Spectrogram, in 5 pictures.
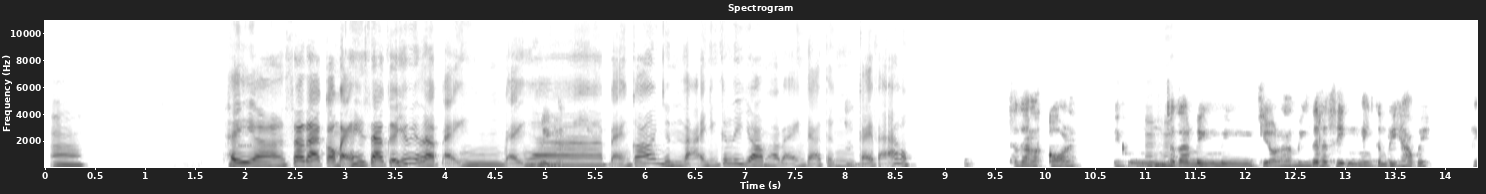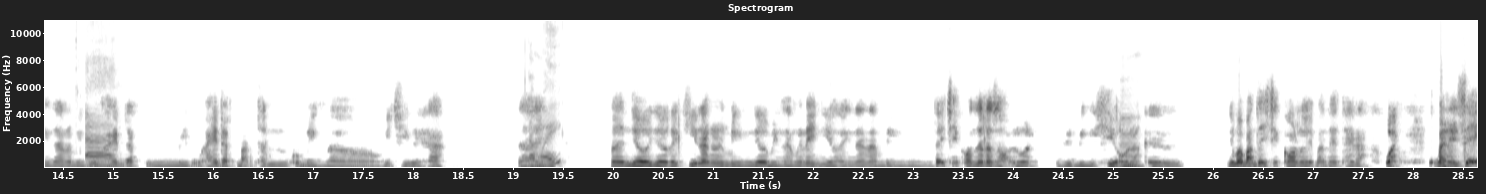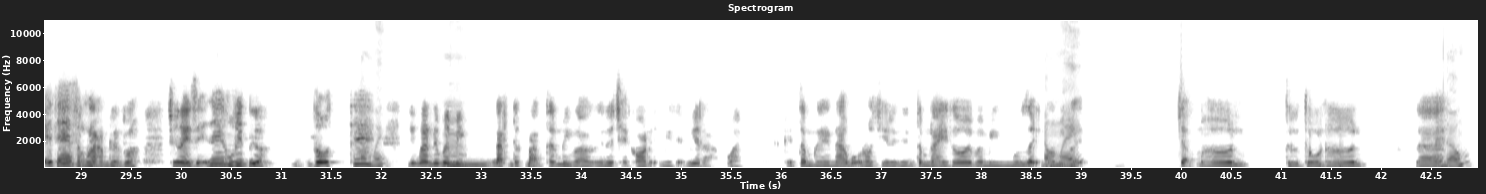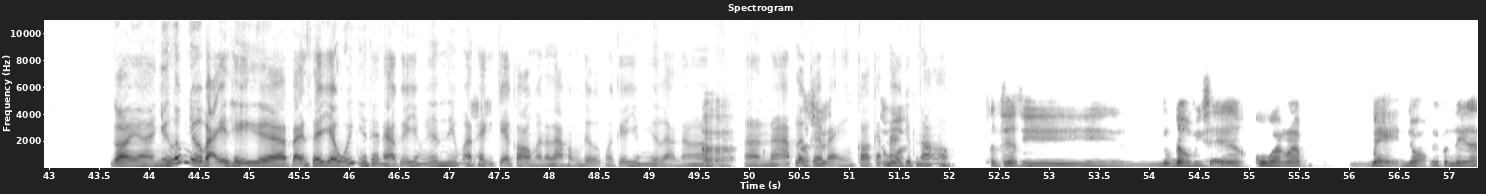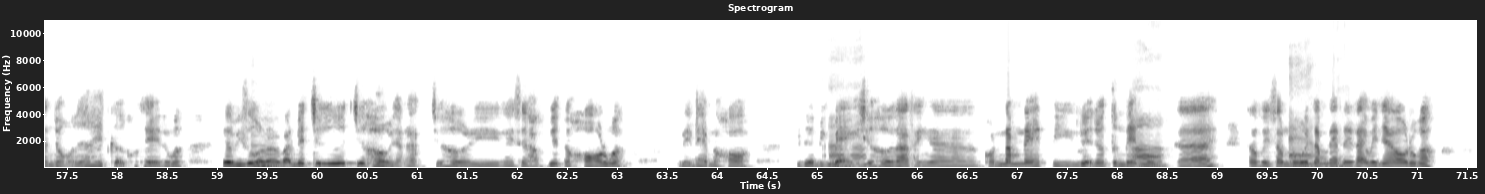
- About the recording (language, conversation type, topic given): Vietnamese, unstructured, Bạn có bao giờ cảm thấy ghét ai đó sau một cuộc cãi vã không?
- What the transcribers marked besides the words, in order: other background noise; tapping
